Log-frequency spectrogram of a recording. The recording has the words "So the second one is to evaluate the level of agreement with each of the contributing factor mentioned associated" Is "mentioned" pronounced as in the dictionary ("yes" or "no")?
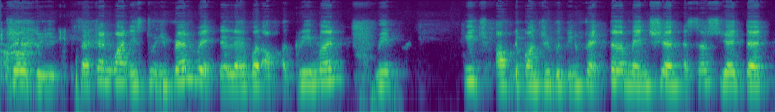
no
